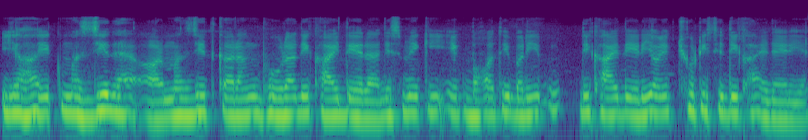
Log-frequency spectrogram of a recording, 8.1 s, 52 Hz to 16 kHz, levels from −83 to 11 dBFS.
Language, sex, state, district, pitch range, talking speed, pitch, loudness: Hindi, female, Uttar Pradesh, Hamirpur, 145-160 Hz, 230 wpm, 155 Hz, -16 LUFS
